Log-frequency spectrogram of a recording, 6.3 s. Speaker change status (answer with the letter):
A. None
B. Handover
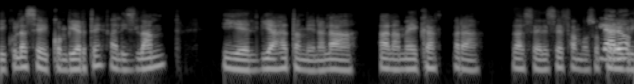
B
